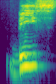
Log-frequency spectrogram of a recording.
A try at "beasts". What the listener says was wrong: The S is, not beats, but beasts.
